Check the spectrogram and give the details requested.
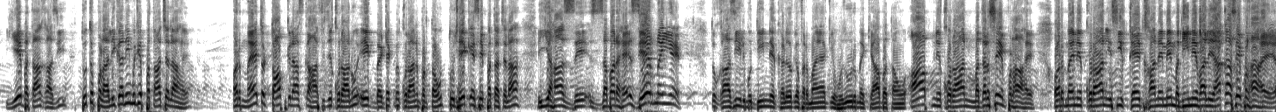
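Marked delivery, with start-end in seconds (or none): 0.1-10.2 amazed challenge. Retold or imitated. Saint questions Ghazi, amazed. 12.5-19.1 fervent declaration. Retold or imitated. Ghazi's fervent reply.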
